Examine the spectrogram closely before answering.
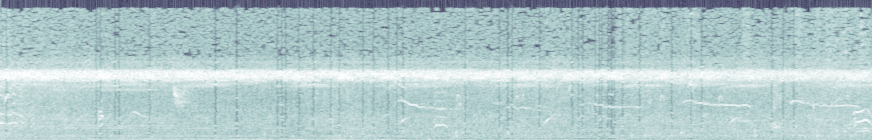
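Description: Steady high-pitched insect trill, with short bird chirps scattered through it about once a second and a low hum underneath.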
